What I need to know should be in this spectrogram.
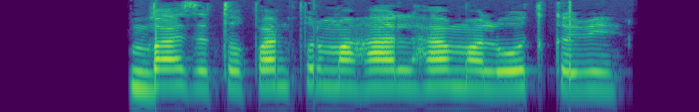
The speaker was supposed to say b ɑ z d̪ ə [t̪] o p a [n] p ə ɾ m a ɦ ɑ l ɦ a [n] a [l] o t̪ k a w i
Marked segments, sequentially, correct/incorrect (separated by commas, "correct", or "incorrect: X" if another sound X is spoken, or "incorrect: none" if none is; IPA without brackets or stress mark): correct, correct, incorrect: m, correct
